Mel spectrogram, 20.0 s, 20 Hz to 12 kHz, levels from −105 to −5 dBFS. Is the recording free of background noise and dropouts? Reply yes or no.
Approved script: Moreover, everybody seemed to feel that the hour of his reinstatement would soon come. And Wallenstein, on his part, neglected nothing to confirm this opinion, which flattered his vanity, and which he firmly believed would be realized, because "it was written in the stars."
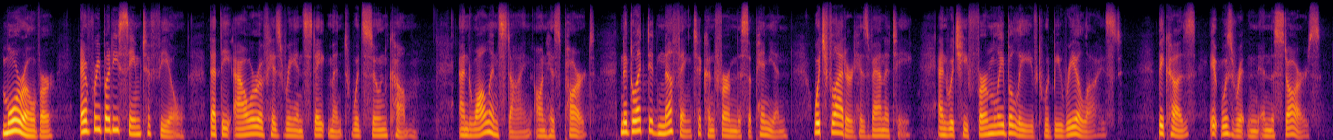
yes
